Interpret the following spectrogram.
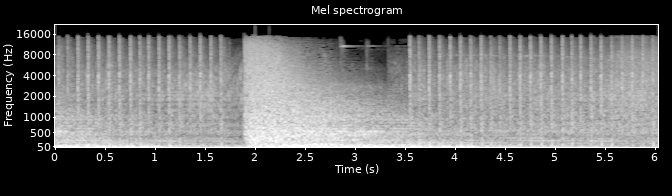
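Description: Rapid machine-gun fire, about ten rounds a second, in long bursts, with a sudden loud blast about two seconds in over the wartime air-raid imagery.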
